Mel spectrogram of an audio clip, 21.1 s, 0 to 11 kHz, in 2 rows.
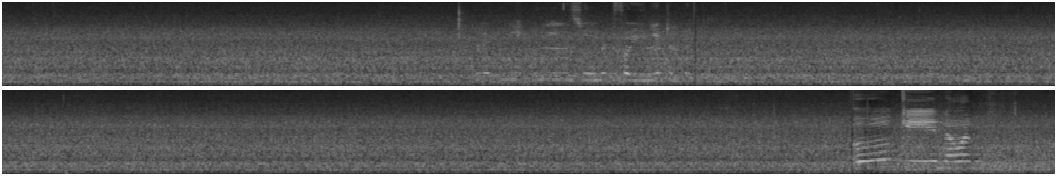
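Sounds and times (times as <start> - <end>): faint hum: 0.0 - 21.0.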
